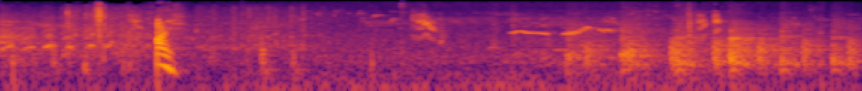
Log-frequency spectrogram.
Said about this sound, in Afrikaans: Die ewige duiwe.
